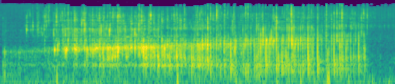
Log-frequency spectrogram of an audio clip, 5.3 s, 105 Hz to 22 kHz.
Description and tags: kettle pour into cup 001
Boiling water being poured into a mug.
